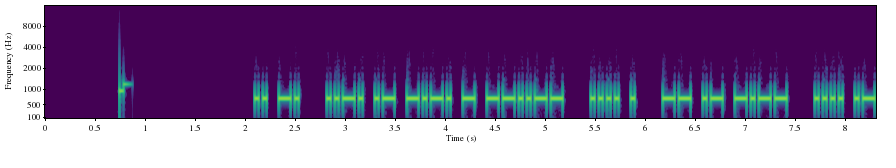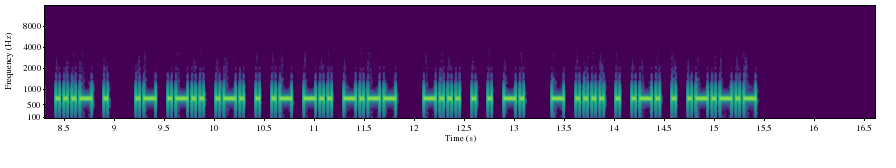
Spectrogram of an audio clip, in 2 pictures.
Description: Morse code, heard as a keyed tone, about 31 wpm, 700 Hz. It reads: IN FACT, HE MAY HAVE ALREADY BEEN THERE.
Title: Sentences from Top 1000 Words - Review Part 3 - 30wpm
